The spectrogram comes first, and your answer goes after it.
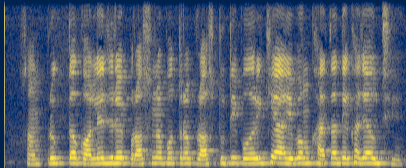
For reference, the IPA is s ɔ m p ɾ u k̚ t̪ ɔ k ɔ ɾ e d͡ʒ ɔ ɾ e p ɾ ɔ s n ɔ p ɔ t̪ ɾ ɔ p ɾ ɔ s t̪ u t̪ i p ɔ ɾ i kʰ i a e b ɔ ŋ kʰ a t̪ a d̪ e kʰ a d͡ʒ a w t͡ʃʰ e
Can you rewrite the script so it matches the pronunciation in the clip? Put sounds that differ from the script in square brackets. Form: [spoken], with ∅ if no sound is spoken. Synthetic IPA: s ɔ m p ɾ u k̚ t̪ ɔ k ɔ [l] e d͡ʒ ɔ ɾ e p ɾ ɔ s n ɔ p ɔ t̪ ɾ ɔ p ɾ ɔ s t̪ u t̪ i p ɔ ɾ i kʰ [j] a e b ɔ ŋ kʰ a t̪ a d̪ e kʰ a d͡ʒ a w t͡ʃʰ [i]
